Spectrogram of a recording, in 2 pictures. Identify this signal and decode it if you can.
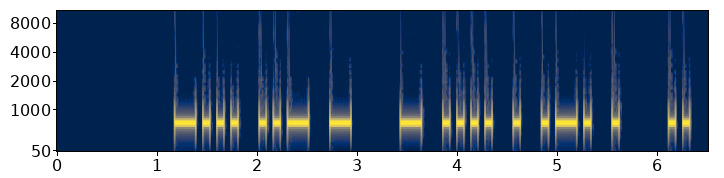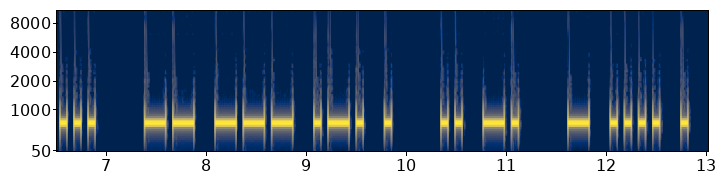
Morse code, heard as a keyed tone, about 17 wpm, 700 Hz. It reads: BUT THERE IS MORE IN THE
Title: Sentences from Top 1000 Words - Review Part 5 - 17wpm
